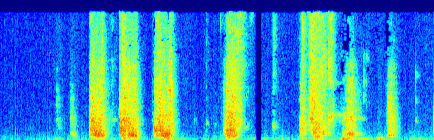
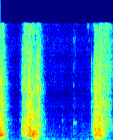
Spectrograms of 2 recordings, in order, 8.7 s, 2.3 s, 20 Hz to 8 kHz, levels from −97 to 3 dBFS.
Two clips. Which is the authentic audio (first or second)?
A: first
